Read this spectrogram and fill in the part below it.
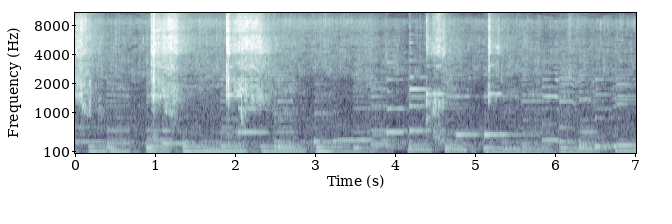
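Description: Chicken with chilies and dried shrimps sizzles steadily in a wok as the sauce cooks down and thickens, broken by a few bright clinks and scrapes of stirring.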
